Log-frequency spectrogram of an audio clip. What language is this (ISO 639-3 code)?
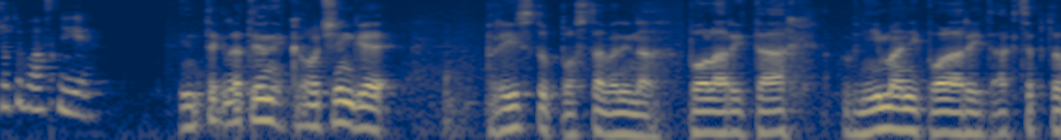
slk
